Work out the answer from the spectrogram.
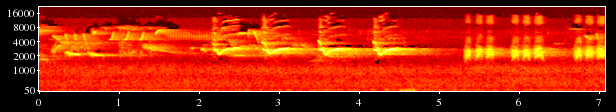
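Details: Song thrush singing at dusk in English woodland: a run of four repeated, swooping whistled phrases, then a short burst of dry, repeated notes, with other birds of the evening chorus faintly behind.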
